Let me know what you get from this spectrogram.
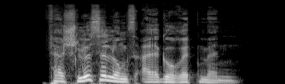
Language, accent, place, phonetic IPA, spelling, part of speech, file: German, Germany, Berlin, [ˈfɛɐ̯ˈʃlʏsəlʊŋsˌʔalɡoʁɪtmən], Verschlüsselungsalgorithmen, noun, De-Verschlüsselungsalgorithmen.ogg
- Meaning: plural of Verschlüsselungsalgorithmus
